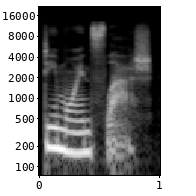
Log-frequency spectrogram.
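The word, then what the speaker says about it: Des Moines: Thus SL Desmo SL is SL Demo SL Tear Oat is Terry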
